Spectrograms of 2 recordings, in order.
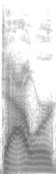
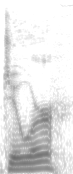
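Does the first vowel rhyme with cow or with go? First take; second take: cow; go. First: The first vowel rhymes with cow. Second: The first vowel rhymes with go. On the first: The speaker calls it wrong. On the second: The speaker calls it right.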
